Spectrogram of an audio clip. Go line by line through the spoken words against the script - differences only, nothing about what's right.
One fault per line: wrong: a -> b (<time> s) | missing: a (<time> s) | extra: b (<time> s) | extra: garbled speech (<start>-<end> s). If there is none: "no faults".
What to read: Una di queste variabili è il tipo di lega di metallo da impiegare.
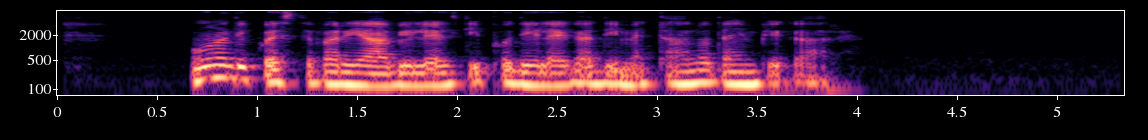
no faults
